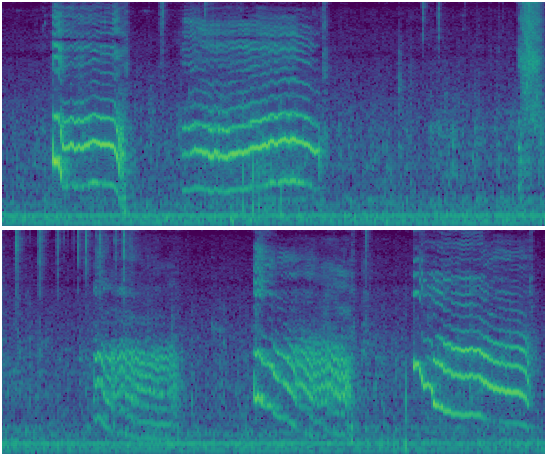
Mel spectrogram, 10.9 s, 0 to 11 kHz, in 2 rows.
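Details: Chihuahua named Sophia whining at 2am in the kitchen while staring at something; five drawn-out, high, harmonic whines, some falling in pitch, others held level with slight wavering, separated by quiet pauses, a faint steady hum beneath.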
